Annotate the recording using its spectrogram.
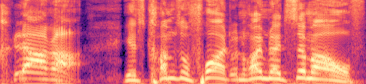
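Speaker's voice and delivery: stern, domineering, high. Retelling a scene, speaker mimics Fräulein Rottenmeier ordering Clara, mock-domineering Fräulein Rottenmeier tone. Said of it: "die hatte ja so diesen Domina-Ton, ne? So".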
